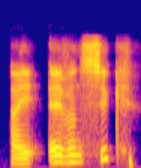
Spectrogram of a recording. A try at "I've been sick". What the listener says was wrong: Pas even, non. Pas even. J'entends pas even. T'entends haven't think. Have been sick.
